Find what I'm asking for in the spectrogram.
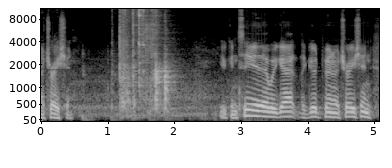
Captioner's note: clattering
